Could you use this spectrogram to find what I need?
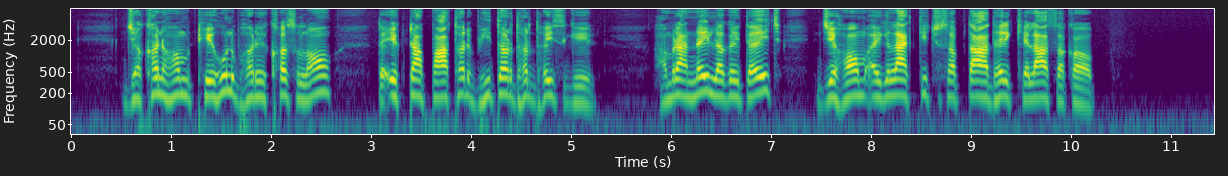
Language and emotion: Maithili, fearful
